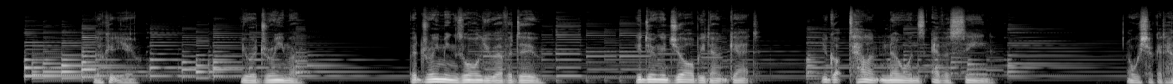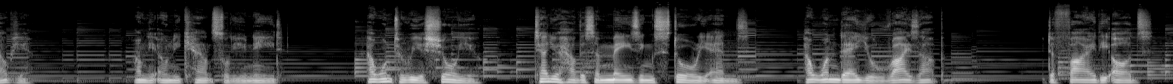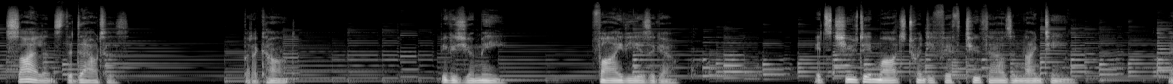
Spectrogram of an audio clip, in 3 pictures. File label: languages men english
